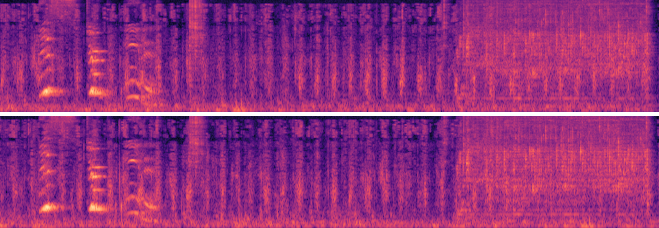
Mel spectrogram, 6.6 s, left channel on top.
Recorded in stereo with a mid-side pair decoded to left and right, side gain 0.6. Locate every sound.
0.4 s a shout: 5° left, 1.2 m
1.9 s a camera shutter: 45° left, 1.2 m
4.6 s a running tap: 5° right, 0.5 m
